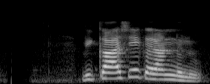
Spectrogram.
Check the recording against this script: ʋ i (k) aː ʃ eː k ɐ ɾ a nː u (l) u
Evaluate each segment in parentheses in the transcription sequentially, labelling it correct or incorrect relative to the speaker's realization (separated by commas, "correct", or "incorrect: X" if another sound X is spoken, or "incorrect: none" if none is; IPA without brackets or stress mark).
correct, correct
